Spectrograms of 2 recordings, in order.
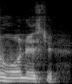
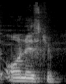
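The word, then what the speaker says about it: honest: अब हमारे पास एक वर्ड है हॉनेस्ट, हम इसे कहते हैं हॉनेस्ट, मगर इट्स प्रोनाउंसिएशन इज़ ऑनेस्ट, तो हम ये कह सकते हैं एन ऑनेस्ट में।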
